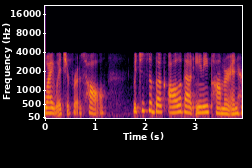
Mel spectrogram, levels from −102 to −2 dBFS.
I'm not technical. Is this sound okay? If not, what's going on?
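No. The iLBC codec, a telephone-style compression, runs throughout the speech. It cuts everything above about 3.8 kHz, so it sounds muffled, and it codes each 20 ms slice separately, which leaves a plainly audible rough, slightly synthetic edge.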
